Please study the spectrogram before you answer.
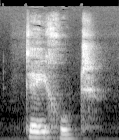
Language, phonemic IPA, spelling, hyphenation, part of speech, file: Dutch, /ˈteː.ɣut/, theegoed, thee‧goed, noun, Nl-theegoed.ogg
- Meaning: teaware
